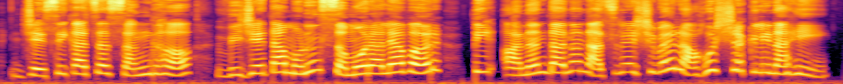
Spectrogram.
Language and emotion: Marathi, happy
